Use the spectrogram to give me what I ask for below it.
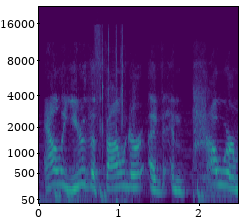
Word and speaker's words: EMPWR: Ali, you're the founder of EMPWR Magazine, and it's spelled EMPWR Magazine.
